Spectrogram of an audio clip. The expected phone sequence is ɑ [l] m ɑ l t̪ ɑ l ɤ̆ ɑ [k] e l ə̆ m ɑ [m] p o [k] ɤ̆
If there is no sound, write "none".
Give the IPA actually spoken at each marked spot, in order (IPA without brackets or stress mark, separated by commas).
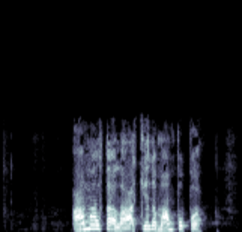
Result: none, k, m, p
